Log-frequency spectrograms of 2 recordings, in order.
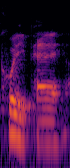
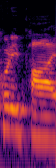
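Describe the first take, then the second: First: The surname rhymes with 'day'. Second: The surname rhymes with 'sky'. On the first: The speaker calls it right. "Apparently, it's Quiddy Pay" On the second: The speaker calls it wrong. "it's not Quiddy Pie apparently because people freaked when I said that"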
